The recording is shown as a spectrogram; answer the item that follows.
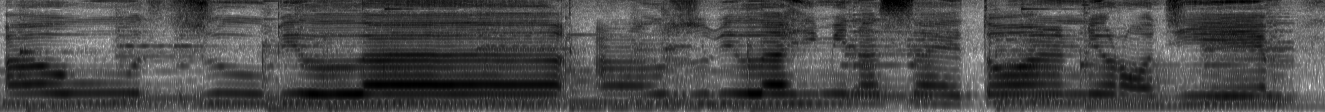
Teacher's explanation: Dua huruf ikham bilahuna terdiri atas huruf lam dan ro. Hukum membacanya adalah dengan dileburkan tanpa diiringi dengan bunyi dengung.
